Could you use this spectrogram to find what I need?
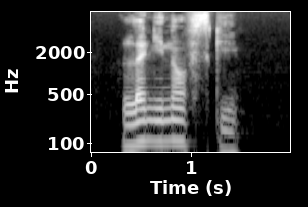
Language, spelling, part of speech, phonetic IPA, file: Polish, leninowski, adjective, [ˌlɛ̃ɲĩˈnɔfsʲci], Pl-leninowski.ogg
